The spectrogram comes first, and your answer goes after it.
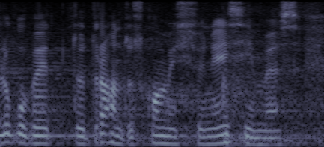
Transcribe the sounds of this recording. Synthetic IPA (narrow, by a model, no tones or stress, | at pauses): luɡ̥upe̞ːt̪ːˑud̪rɑɦɑnd̪̥usko̞misjo̞nʲie̞sʲime̞ːs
